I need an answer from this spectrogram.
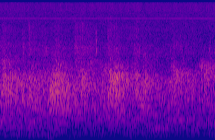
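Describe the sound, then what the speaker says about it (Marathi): A seated audience at a memorial concert claps to welcome a classical singer to the stage, a faint, dense patter of applause heard from a distance that rises and falls a little. "त्यांचं आपण टाळ्या वाजवून"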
